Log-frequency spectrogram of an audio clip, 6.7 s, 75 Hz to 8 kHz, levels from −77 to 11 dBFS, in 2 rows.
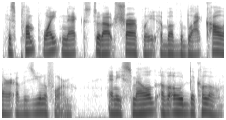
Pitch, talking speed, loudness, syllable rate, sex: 115 Hz, 190 wpm, -20 LUFS, 5.3 syllables/s, male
